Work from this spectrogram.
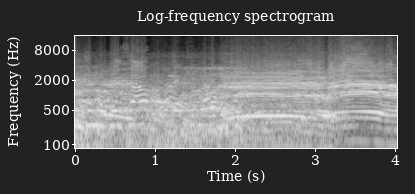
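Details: Sahiwal bull calves at a cattle market in Bangladesh on 11 November 2024, where a Dhaka farmer buys small calves: overlapping drawn-out moos, one long level call and then a rising, wavering one, over steady crowd chatter and bargaining voices.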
